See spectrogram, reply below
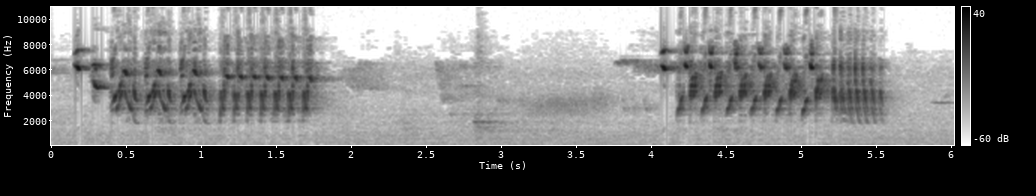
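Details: European goldfinch, elmacık-style training song for caged birds: a rapid, high, twittering trill of nearly two seconds, a quiet interval with a soft buzz, then a second similar trilled phrase.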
